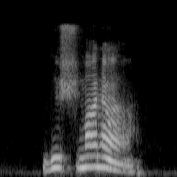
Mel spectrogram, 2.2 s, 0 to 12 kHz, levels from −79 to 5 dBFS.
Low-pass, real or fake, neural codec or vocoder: 7.2 kHz; fake; codec, 16 kHz, 1.1 kbps, Voila-Tokenizer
